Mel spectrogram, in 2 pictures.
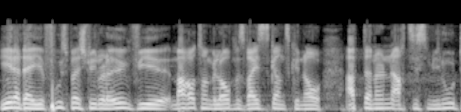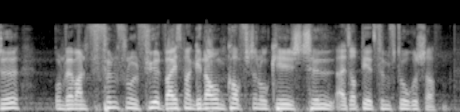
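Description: A man's voice: fairly high pitch, fairly even intonation, fast. A young man preaching a casual, conversational sermon, using slang and acting out people's thoughts. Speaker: lay preacher. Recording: long hall reverb.

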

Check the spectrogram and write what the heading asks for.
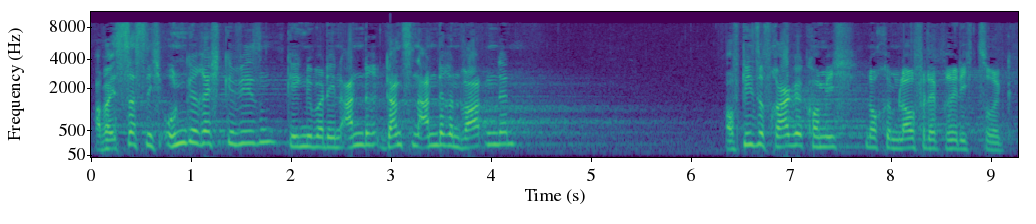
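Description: A man's voice: high-pitched, fairly bright tone, long reverb tail. A man preaching a sermon in an earnest way, speaking directly to his listeners.

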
